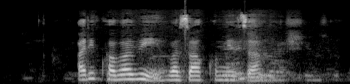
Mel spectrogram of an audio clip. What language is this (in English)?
Kinyarwanda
